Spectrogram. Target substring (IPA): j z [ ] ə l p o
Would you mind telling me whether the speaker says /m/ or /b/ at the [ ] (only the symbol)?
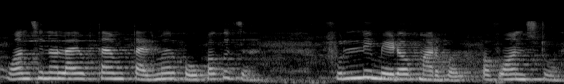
m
